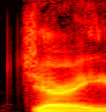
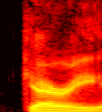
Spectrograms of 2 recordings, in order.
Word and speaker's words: Gerry: it came from Eldridge Jerry or Gary as apparently it's pronounced I didn't know that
